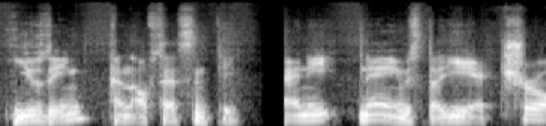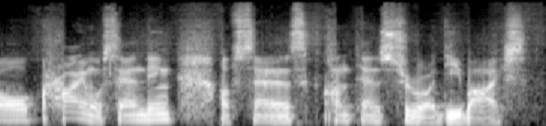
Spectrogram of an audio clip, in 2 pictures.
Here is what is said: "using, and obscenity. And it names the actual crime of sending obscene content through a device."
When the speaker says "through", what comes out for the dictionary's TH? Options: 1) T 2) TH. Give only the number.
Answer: 1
